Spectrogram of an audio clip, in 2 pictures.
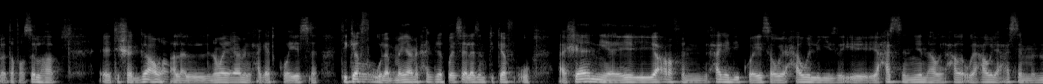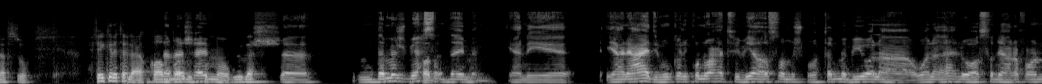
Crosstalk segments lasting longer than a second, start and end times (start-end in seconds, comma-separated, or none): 11.9-13.1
